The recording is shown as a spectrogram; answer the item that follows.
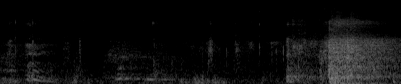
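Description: Footsteps and handling noise from a body-worn camera carried through a doorway. About three seconds in there is a loud, short rush of rustling.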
